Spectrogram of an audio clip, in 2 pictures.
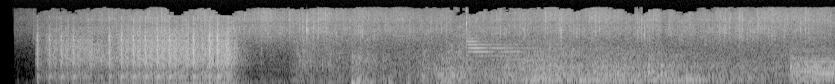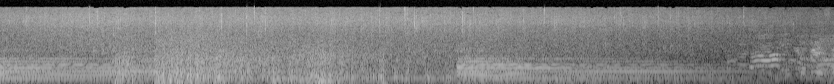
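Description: Thunderstorm sound effect: rain and rolling thunder with several louder claps, with long held tones coming in twice, about eight and thirteen seconds in, and the whole fading out near the end.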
